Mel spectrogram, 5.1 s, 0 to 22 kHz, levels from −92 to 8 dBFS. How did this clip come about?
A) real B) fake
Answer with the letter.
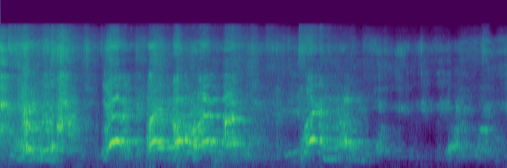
B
